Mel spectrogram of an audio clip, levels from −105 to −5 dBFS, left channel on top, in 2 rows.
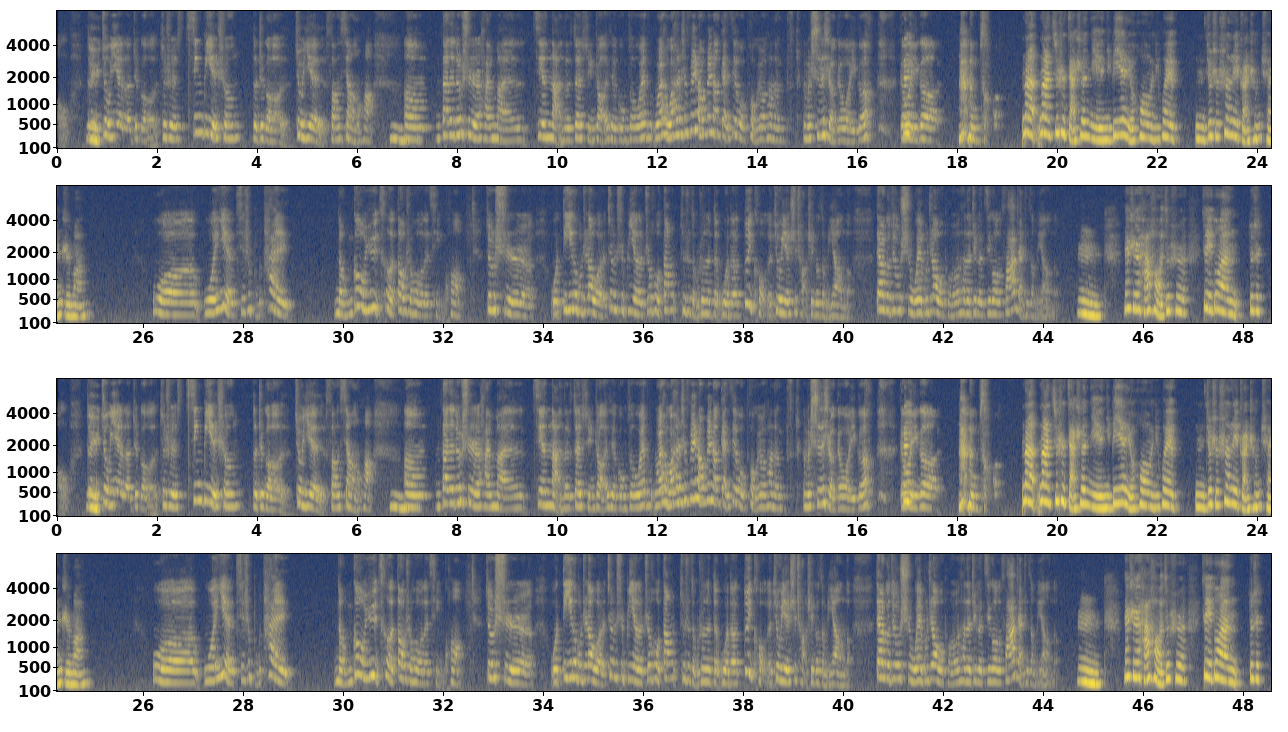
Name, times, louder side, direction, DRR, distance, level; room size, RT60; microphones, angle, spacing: voice 1, 0.0-14.6 14.9-17.7 18.2-18.8 26.2-28.9 29.8-44.2, right 2 dB, 60° right, 1.4 m, -29 dB
voice 2, 6.6-7.0 16.9-17.1 18.0-18.3 19.3-22.4 22.8-24.9 44.7-48.3, right 3 dB, 30° right, 0.3 m, -20 dB
5.0 x 3.7 x 2.6 m
head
